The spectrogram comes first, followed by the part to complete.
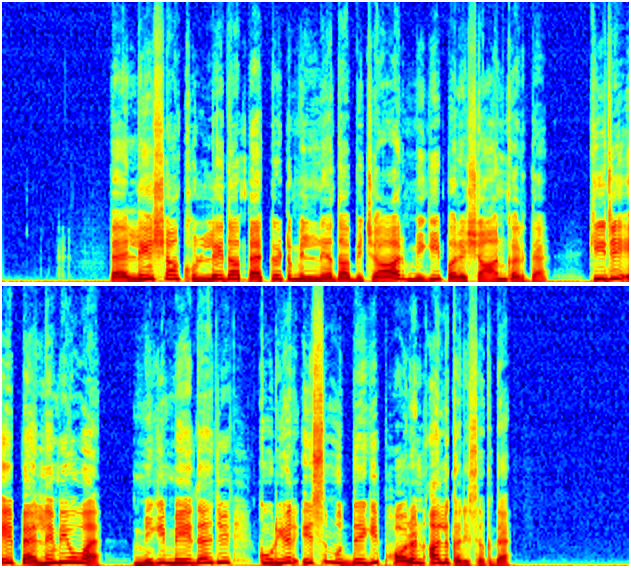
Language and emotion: Dogri, fearful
